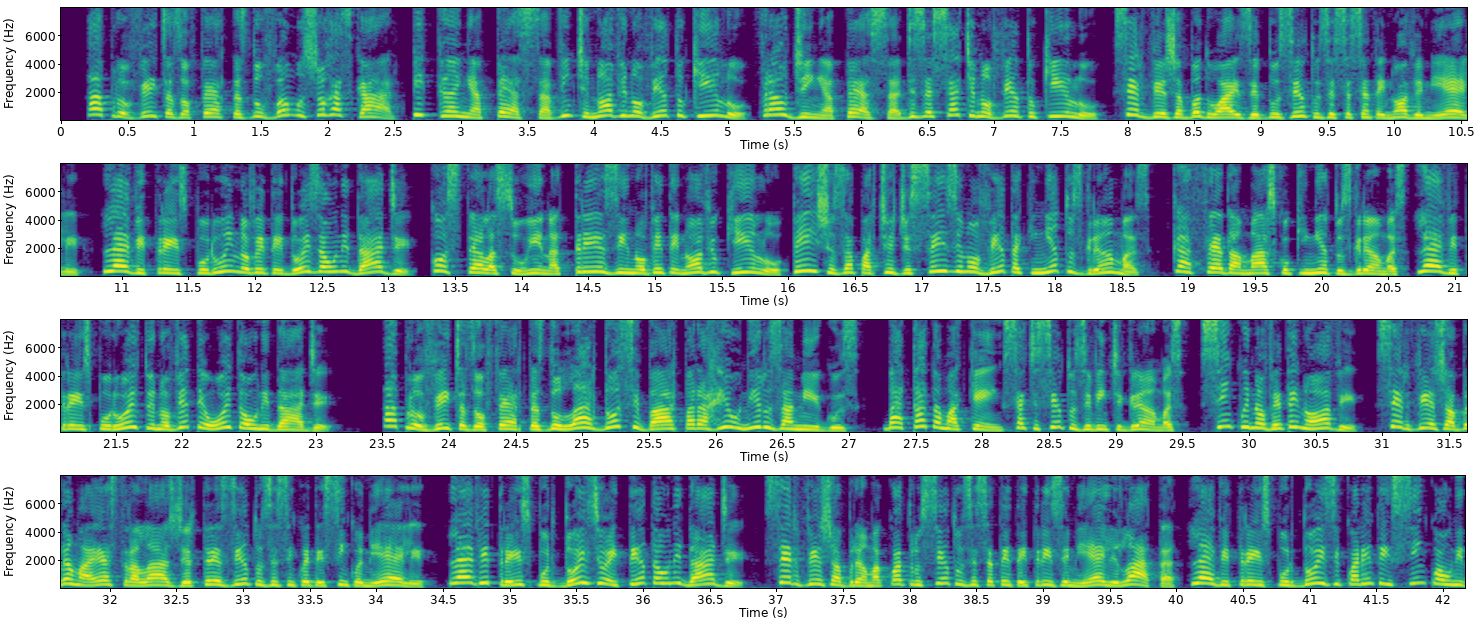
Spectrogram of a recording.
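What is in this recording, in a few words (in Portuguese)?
Feminino, Português - Brasileiro, Varejo, Voz Padrão - Grave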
